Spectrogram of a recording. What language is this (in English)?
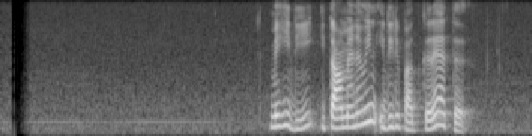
Sinhala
